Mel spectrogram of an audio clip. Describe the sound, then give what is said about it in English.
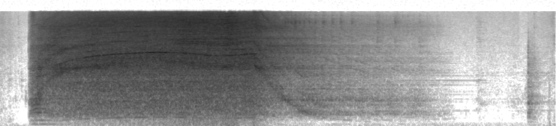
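A power saw blade lowers into wood molding to make a bevel cut. It gives a loud, steady whine for about four seconds, then winds down and fades, followed by a brief click near the end. “And just as before, I've got my workpiece marked, and I'll lower the blade and align it on the waist side of that mark and make the cut.”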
